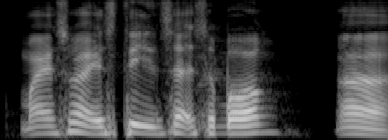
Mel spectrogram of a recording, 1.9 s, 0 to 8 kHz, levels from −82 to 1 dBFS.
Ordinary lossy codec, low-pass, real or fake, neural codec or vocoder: none; none; real; none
